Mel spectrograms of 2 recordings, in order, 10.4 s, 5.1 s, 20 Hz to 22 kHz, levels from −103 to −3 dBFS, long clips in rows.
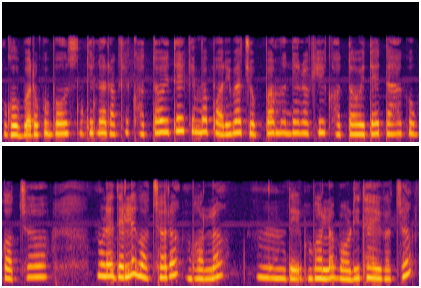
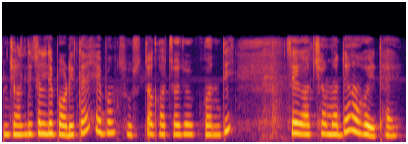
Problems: background sounds at intervals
